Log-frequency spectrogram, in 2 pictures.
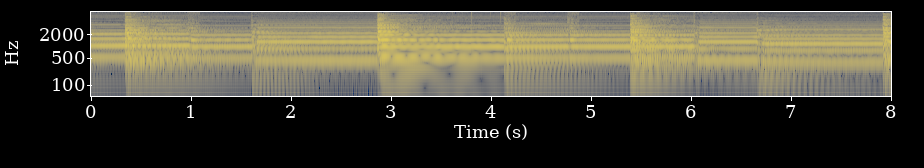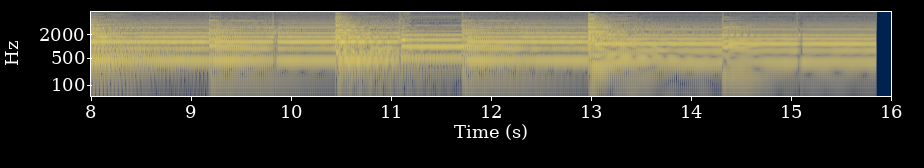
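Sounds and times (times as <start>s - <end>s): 
piano: 0.0s - 15.9s
recorder melody: 0.0s - 15.9s.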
